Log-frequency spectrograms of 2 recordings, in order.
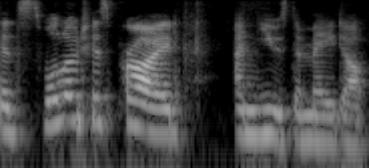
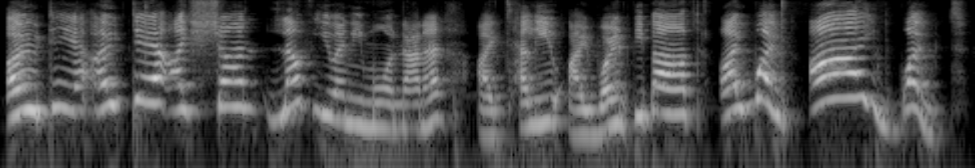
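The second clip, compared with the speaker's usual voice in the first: put-on high, loud boy shouting his refusal; child's tantrum; 11 semitones higher, 6 dB louder than usual. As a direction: stamp your foot like a small boy who won't be bathed. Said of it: "he had shouted".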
